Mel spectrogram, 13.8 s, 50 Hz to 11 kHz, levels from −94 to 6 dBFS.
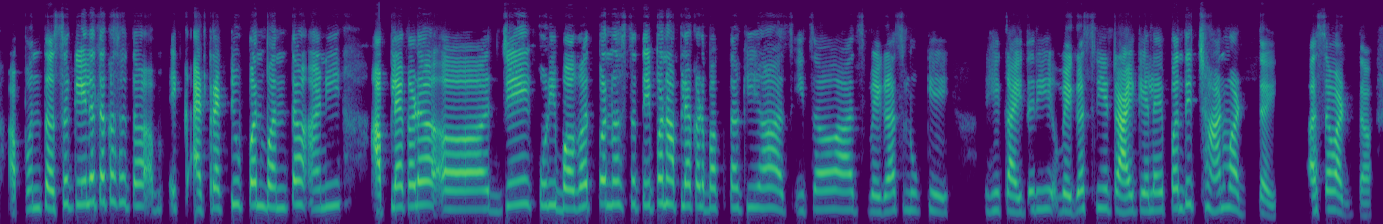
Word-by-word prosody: आपण 275 Hz, +7 st, -10 dB
तसं 285 Hz, +5 st, +1 dB
केलं 345 Hz, +2 st, +6 dB
तर 375 Hz, -, +5 dB
कसं 380 Hz, -1 st, -4 dB
होतं 320 Hz, -7 st, -5 dB
एक 270 Hz, +1 st, -7 dB
अ‍ॅट्रॅक्टिव्ह 285 Hz, +5 st, +4 dB
पण 335 Hz, -1 st, +4 dB
बनतं 300 Hz, +1 st, 0 dB, 0.2 s
आणि 305 Hz, +4 st, -3 dB, 0.4 s
आपल्याकडं 305 Hz, +6 st, +4 dB
अ, 270 Hz, -3 st, +3 dB
जे 340 Hz, +2 st, +4 dB
कोणी 330 Hz, 0 st, -4 dB
बघत 295 Hz, +3 st, +2 dB
पण 350 Hz, 0 st, +3 dB
नसतं. 340 Hz, 0 st, -4 dB
ते 330 Hz, -, +5 dB
पण 360 Hz, 0 st, +2 dB
आपल्याकडे 320 Hz, -2 st, +1 dB
बघतं 290 Hz, +1 st, -4 dB
की, 300 Hz, 0 st, -12 dB
"आज 285 Hz, -2 st, -2 dB
हिचं 245 Hz, +3 st, -11 dB
आज 265 Hz, -1 st, -3 dB
वेगळाच 240 Hz, +3 st, -2 dB
लूक 255 Hz, -1 st, -17 dB
आहे. 470 Hz, -3 st, -9 dB, 0.4 s
हे 250 Hz, +2 st, -11 dB
काहीतरी 265 Hz, +3 st, -2 dB
वेगळंच 260 Hz, +3 st, 0 dB
तिने 285 Hz, -1 st, -3 dB
ट्राय 240 Hz, -4 st, +6 dB
केलं 255 Hz, 0 st, -3 dB
आहे. 260 Hz, -, -3 dB
पण 285 Hz, 0 st, -1 dB
ते 345 Hz, -, +1 dB
छान 255 Hz, -2 st, +1 dB
वाटतंय" 245 Hz, -, -3 dB, 0.4 s
असं 270 Hz, +4 st, -2 dB
वाटतं. 190 Hz, -7 st, -1 dB
280 Hz, 180 wpm, -23 LUFS, 260-320 Hz, 0.4 s, केलं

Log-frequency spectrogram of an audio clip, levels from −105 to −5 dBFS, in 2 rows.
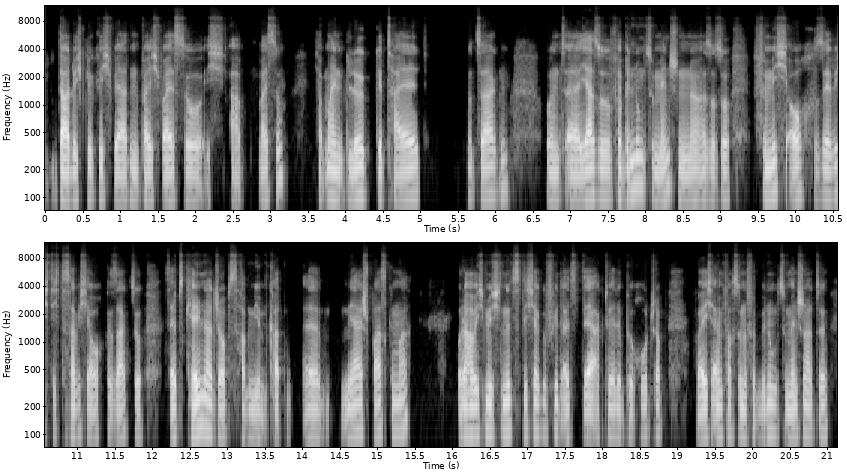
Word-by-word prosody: dadurch 95 Hz, +1 st, +6 dB
glücklich 105 Hz, -1 st, -4 dB
werden, 90 Hz, +1 st, +1 dB
weil 90 Hz, +1 st, +4 dB
ich 90 Hz, -, -5 dB
weiß 90 Hz, +2 st, +2 dB
so, 90 Hz, -1 st, +1 dB
ich -, -, -7 dB
habe -, -, -4 dB, 0.2 s
weißt 95 Hz, +9 st, -2 dB
du, 160 Hz, -, -1 dB, 0.4 s
ich -, -, -23 dB
habe -, -, -3 dB
mein 95 Hz, -3 st, +3 dB
Glück 105 Hz, +3 st, +3 dB
geteilt 95 Hz, +4 st, +1 dB, 0.5 s
sozusagen. 110 Hz, +5 st, 0 dB, 0.5 s
Und, 95 Hz, -1 st, -2 dB
äh, 90 Hz, -1 st, +5 dB
ja, 100 Hz, +3 st, +7 dB
so 100 Hz, -1 st, 0 dB
Verbindungen 125 Hz, +9 st, +1 dB
zu -, -, -7 dB
Menschen, 95 Hz, -1 st, -1 dB
ne 100 Hz, +2 st, +1 dB
also 95 Hz, +1 st, -2 dB
so 95 Hz, -1 st, -1 dB, 0.3 s
für 100 Hz, -, -4 dB
mich 115 Hz, +4 st, +1 dB
auch 115 Hz, +2 st, +1 dB
sehr 100 Hz, +1 st, 0 dB
wichtig, 110 Hz, +2 st, -5 dB
das 110 Hz, -, -8 dB
habe 100 Hz, -1 st, +2 dB
ich 110 Hz, -, -5 dB
ja -, -, +2 dB
auch -, -, -3 dB
gesagt, -, -, -1 dB
so, -, -, -2 dB, 0.3 s
selbst -, -, +1 dB
Kellnerjobs 110 Hz, -4 st, +3 dB
haben -, -, -1 dB
mir 95 Hz, 0 st, -2 dB
gra -, -, -1 dB, 0.3 s
ähm, 95 Hz, +1 st, -1 dB
mehr 105 Hz, +3 st, +1 dB
Spaß 110 Hz, 0 st, -1 dB
gemacht 115 Hz, +7 st, -3 dB, 0.6 s
oder 100 Hz, -, +5 dB
habe 100 Hz, 0 st, +6 dB
ich 100 Hz, -, -2 dB
mich 110 Hz, -1 st, +1 dB
nützlicher 110 Hz, 0 st, -1 dB
gefühlt 110 Hz, +1 st, -6 dB
als -, -, -3 dB
der -, -, +5 dB
aktuelle 95 Hz, 0 st, -3 dB
Bürojob, -, -, -4 dB, 0.4 s
weil 90 Hz, +2 st, +4 dB
ich -, -, -1 dB
einfach 95 Hz, +1 st, -1 dB
so 100 Hz, -, -2 dB
'ne 90 Hz, -, 0 dB
Verbindung 100 Hz, +5 st, -4 dB
zu 90 Hz, -, -6 dB
Menschen 95 Hz, +3 st, +1 dB
hatte. 105 Hz, +2 st, -2 dB
100 Hz, 190 wpm, -24 LUFS, 95-110 Hz, 0.6 s, ja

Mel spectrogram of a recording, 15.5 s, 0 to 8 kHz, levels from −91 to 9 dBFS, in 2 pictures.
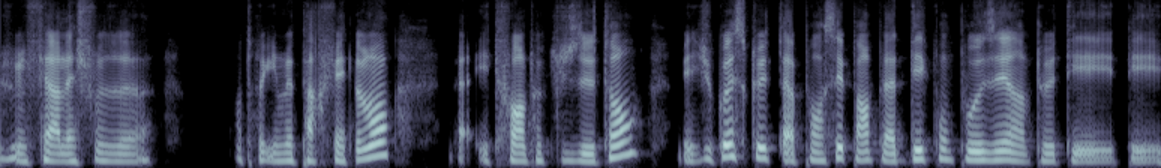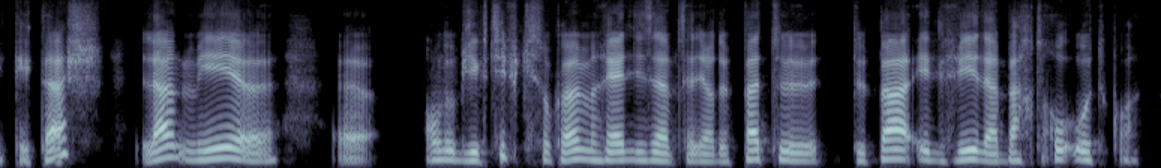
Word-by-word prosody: veux 135 Hz, -7 st, -4 dB
faire 135 Hz, +1 st, +3 dB
les 130 Hz, -, +1 dB
choses, 145 Hz, +2 st, -5 dB
heu, 130 Hz, 0 st, -4 dB, 0.6 s
entre -, -, -8 dB
guillemets, 140 Hz, +1 st, -2 dB
«parfaitement» 175 Hz, -, +3 dB, 0.5 s
heu, -, -, -3 dB
il -, -, -10 dB
te -, -, -13 dB
faut 145 Hz, -, +2 dB
un 135 Hz, -, +5 dB
peu 145 Hz, -, -7 dB
plus 140 Hz, +1 st, -9 dB
de 130 Hz, -, +2 dB
temps. 230 Hz, -, +2 dB, 0.3 s
Mais -, -, -4 dB
du 170 Hz, -, -6 dB
coup 210 Hz, -, +5 dB
est-ce 215 Hz, -, +2 dB
que 190 Hz, -, +2 dB
tu 185 Hz, -, 0 dB
as -, -, +5 dB
pensé 150 Hz, +5 st, 0 dB
par 150 Hz, -4 st, 0 dB
exemple 155 Hz, -2 st, -3 dB
à 130 Hz, -, +3 dB
décomposer 155 Hz, 0 st, +1 dB
un 140 Hz, -4 st, +1 dB
peu 135 Hz, +1 st, -4 dB
tes 65 Hz, -, -4 dB
tes 65 Hz, +1 st, -5 dB
tes -, -, -6 dB
tâches-là, 200 Hz, -, +1 dB
mais 170 Hz, +3 st, +3 dB
heu 70 Hz, +1 st, 0 dB, 0.5 s
heu, -, -, -3 dB, 0.4 s
en 160 Hz, +1 st, -3 dB
objectifs 145 Hz, +7 st, -3 dB
qui -, -, -11 dB
sont 150 Hz, -, -7 dB
quand 150 Hz, -, +1 dB
même 165 Hz, -1 st, +2 dB
réalisables, 150 Hz, -2 st, +1 dB
c'est-à-dire 130 Hz, -, -3 dB
de 130 Hz, -, -5 dB
pas 165 Hz, +4 st, +2 dB
te 150 Hz, -4 st, -3 dB, 0.2 s
de 140 Hz, -, -6 dB
pas 170 Hz, +5 st, +6 dB
élever 155 Hz, +2 st, +1 dB
la 135 Hz, -3 st, +2 dB
barre 145 Hz, +1 st, -4 dB
trop 165 Hz, -, -4 dB
haute 155 Hz, -1 st, -3 dB
quoi? 155 Hz, -1 st, -15 dB
150 Hz, 220 wpm, -23 LUFS, 135-165 Hz, 0.6 s, pas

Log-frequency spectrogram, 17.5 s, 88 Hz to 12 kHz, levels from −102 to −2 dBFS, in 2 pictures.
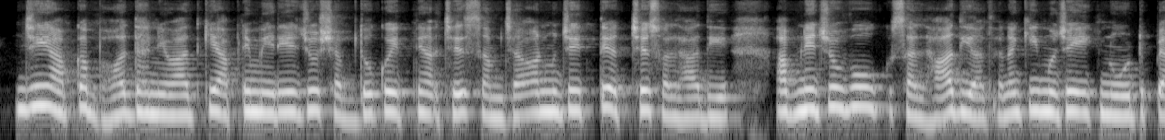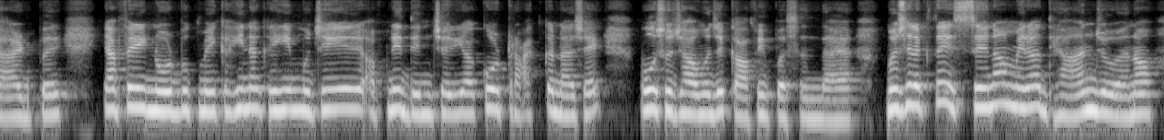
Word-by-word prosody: जी, 290 Hz, +3 st, +4 dB
आपका 240 Hz, +3 st, -1 dB
बहुत 210 Hz, -1 st, -3 dB
धन्यवाद 215 Hz, -2 st, 0 dB
कि 255 Hz, -, +2 dB
आपने 230 Hz, +2 st, 0 dB
मेरे 235 Hz, -1 st, +3 dB
ये 240 Hz, -, +3 dB
जो 255 Hz, 0 st, +2 dB
शब्दों 215 Hz, -4 st, -1 dB
को 240 Hz, +2 st, +1 dB
इतने 235 Hz, 0 st, -1 dB
अच्छे 220 Hz, +1 st, -1 dB
से 230 Hz, -, -5 dB
समझा 205 Hz, -2 st, -4 dB
और 235 Hz, -, -3 dB
मुझे 245 Hz, +1 st, +3 dB
इतने 250 Hz, +3 st, -1 dB
अच्छे 255 Hz, 0 st, +2 dB
सलाह 200 Hz, -5 st, -3 dB
दिए। 195 Hz, 0 st, -4 dB, 0.4 s
आपने 245 Hz, +2 st, +4 dB
जो 285 Hz, -1 st, +3 dB
वो 280 Hz, -1 st, 0 dB
सलाह 200 Hz, -2 st, -2 dB
दिया 225 Hz, -4 st, -1 dB
था 200 Hz, +1 st, -10 dB
ना, 225 Hz, -, -1 dB
कि 240 Hz, +2 st, 0 dB
मुझे 245 Hz, 0 st, +3 dB
एक 230 Hz, 0 st, -4 dB
नोटपैड 205 Hz, -2 st, -2 dB
पर 215 Hz, +1 st, -3 dB, 0.3 s
या 260 Hz, -, +3 dB
फिर 280 Hz, +2 st, +3 dB
एक 270 Hz, -, +4 dB
नोटबुक 245 Hz, 0 st, +3 dB
में 240 Hz, 0 st, +3 dB
कहीं 245 Hz, +2 st, -1 dB
न 270 Hz, 0 st, +1 dB
कहीं 250 Hz, 0 st, +2 dB
मुझे 260 Hz, +2 st, +1 dB
अपने 245 Hz, +2 st, -1 dB
दिनचर्या 220 Hz, +1 st, -2 dB
को 265 Hz, -1 st, +3 dB
ट्रैक 215 Hz, -1 st, -9 dB
करना 225 Hz, -5 st, -1 dB
चाहिए 225 Hz, +4 st, -4 dB, 0.3 s
वो 255 Hz, -, +5 dB
सुझाव 230 Hz, -3 st, +1 dB
मुझे 220 Hz, +2 st, +1 dB
काफ़ी 205 Hz, +1 st, -2 dB
पसंद 190 Hz, -2 st, -4 dB
आया। 180 Hz, 0 st, -5 dB, 0.3 s
मुझे 265 Hz, +3 st, +5 dB
लगता 290 Hz, +2 st, +1 dB
है 330 Hz, -, +3 dB
इससे 275 Hz, 0 st, +3 dB
ना 310 Hz, +2 st, +1 dB
मेरा 285 Hz, -1 st, +2 dB
ध्यान 210 Hz, +4 st, +1 dB
जो 230 Hz, -3 st, +1 dB
है 205 Hz, 0 st, -2 dB
ना, 220 Hz, +1 st, 0 dB
230 Hz, 220 wpm, -22 LUFS, 215-255 Hz, 0.4 s, वो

